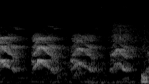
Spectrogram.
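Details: Siberian Husky puppies, seven weeks old, giving four high, harmonic yipping whines in quick succession, each sliding down in pitch, with a brief soft thud at the end.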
